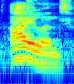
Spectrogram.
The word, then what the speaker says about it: island: Island é ilha. O S é completamente fantasioso aí na ortografia.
